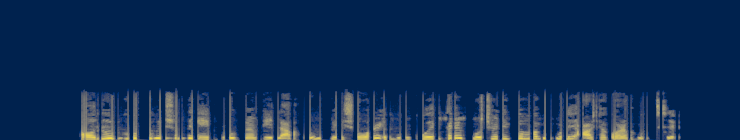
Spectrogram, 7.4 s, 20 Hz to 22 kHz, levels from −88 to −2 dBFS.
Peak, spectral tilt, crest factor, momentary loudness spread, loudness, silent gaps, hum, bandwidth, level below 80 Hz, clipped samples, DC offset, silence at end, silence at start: -4 dBFS; -4.5 dB/octave; 16 dB; 8 LU; -20 LUFS; 2.40-2.44 s, 3.04-3.09 s; none; 7.8 kHz; -50 dBFS; under 0.1%; under 0.1%; 0.65 s; 0.8 s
